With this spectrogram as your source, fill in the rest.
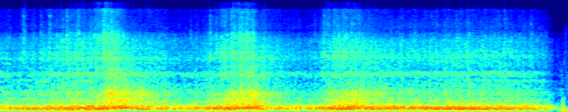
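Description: A homemade Lamborghini-powered motorcycle built by its rider roars close and loud, its engine rising and falling in three or four rev surges before cutting off abruptly.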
